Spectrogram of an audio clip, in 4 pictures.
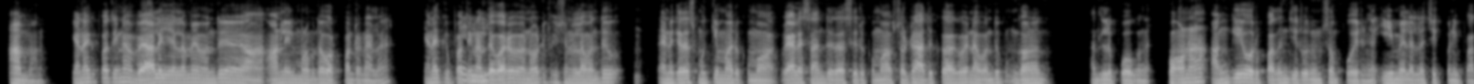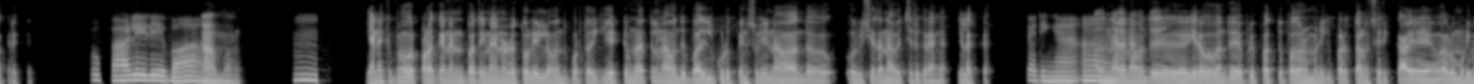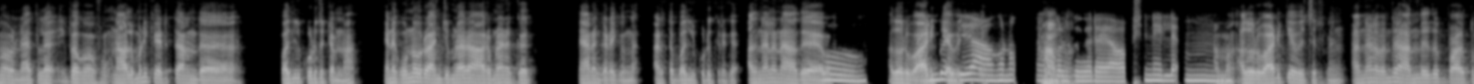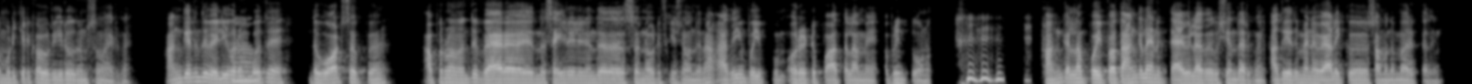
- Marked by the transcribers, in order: in English: "ஆன்லைன்"; in English: "நோட்டிஃபிகேஷன்லா"; other background noise; in English: "ஈமெயில்"; chuckle; in English: "ஆப்ஷனே"; in English: "நோட்டிபிகேஷன்"; "பாத்துரலாமே" said as "பாத்துலாமே"; chuckle; laugh
- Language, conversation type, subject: Tamil, podcast, கைபேசி அறிவிப்புகள் நமது கவனத்தைச் சிதறவைக்கிறதா?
